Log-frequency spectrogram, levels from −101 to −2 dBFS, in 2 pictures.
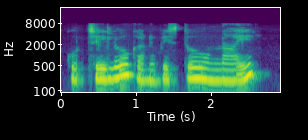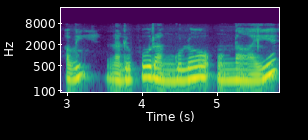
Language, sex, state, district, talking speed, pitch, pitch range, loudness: Telugu, female, Telangana, Mahabubabad, 70 wpm, 215 Hz, 195-240 Hz, -16 LUFS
